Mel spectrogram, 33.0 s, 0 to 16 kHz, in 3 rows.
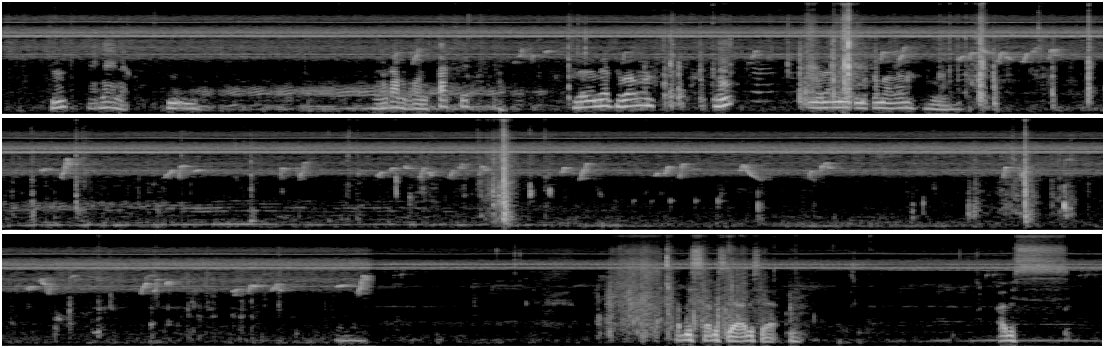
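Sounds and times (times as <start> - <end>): high insect drone: 0.0 - 33.0
bird chirping: 3.6 - 19.6, 20.9 - 26.2.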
